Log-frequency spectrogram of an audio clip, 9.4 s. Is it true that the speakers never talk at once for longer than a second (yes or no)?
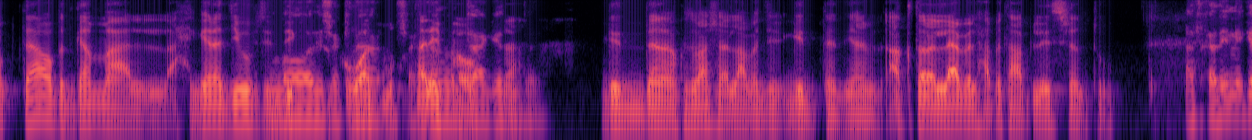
no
